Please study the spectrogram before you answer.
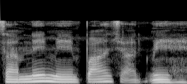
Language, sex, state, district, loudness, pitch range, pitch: Hindi, male, Arunachal Pradesh, Lower Dibang Valley, -15 LUFS, 110-125 Hz, 115 Hz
